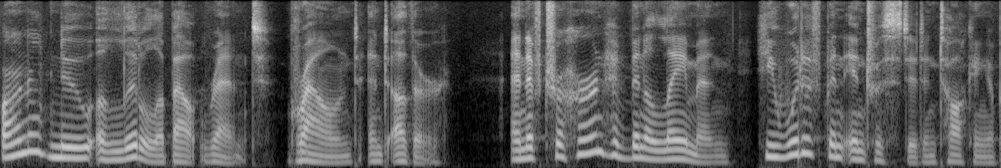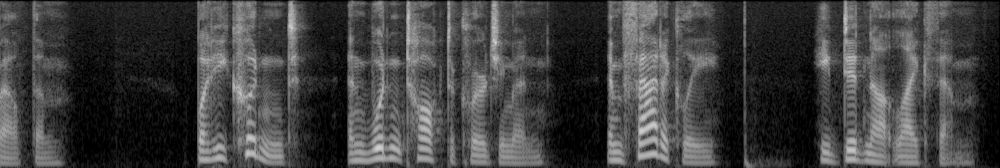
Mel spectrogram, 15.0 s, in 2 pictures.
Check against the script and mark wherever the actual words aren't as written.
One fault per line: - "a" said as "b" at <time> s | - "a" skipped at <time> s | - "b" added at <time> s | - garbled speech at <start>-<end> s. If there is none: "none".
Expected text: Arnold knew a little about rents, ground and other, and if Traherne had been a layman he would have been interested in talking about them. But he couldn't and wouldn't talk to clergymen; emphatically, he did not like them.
- "rents" said as "rent" at 1.6 s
